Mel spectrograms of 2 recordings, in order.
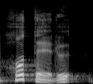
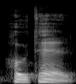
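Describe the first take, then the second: First: It is said with a Japanese pronunciation. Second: It is said with an English-style pronunciation. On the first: The speaker calls it right. "日本語の発音です" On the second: The speaker calls it wrong. "ホテルとか言われても多分わからないんですよ"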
